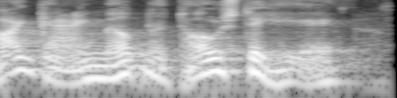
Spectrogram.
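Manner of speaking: put-on slight New York accent. Show how you voiced a toaster character greeting the gang: Milton the Toaster voice, a little New York. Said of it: "a little New York".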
